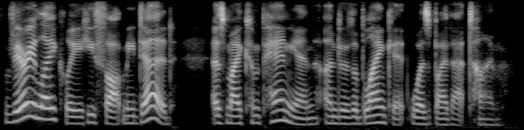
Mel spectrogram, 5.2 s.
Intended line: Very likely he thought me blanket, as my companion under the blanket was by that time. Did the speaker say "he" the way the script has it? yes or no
yes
